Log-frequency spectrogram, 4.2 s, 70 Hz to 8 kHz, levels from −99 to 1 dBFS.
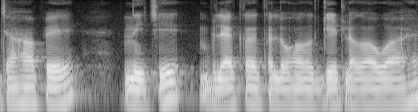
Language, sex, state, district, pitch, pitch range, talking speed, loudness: Hindi, male, Jharkhand, Ranchi, 95 Hz, 95-100 Hz, 170 wpm, -15 LUFS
